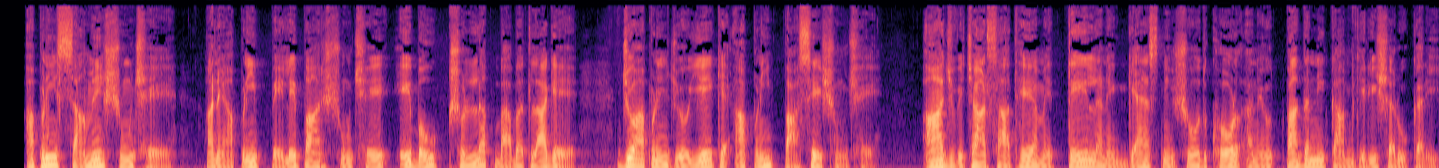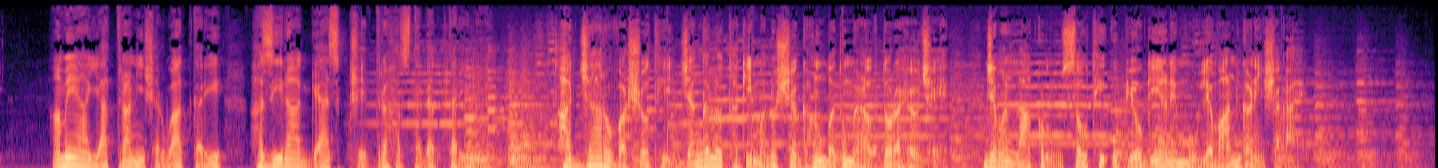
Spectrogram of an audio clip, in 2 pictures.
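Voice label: Gujarati, female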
